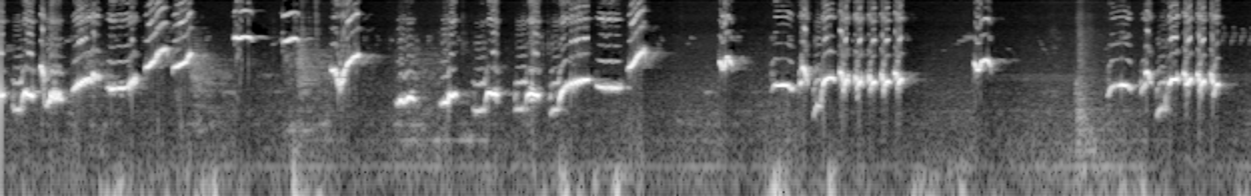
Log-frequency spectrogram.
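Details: White-rumped shama in loud, energetic full song packed with varied phrases, used as a lure to make other shamas answer and as tutoring material: rich whistled notes rising and falling, quick slurred runs and short bursts separated by brief pauses.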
